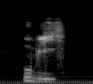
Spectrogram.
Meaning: second-person singular present indicative/subjunctive of oublier
- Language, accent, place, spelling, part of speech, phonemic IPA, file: French, France, Lyon, oublies, verb, /u.bli/, LL-Q150 (fra)-oublies.wav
